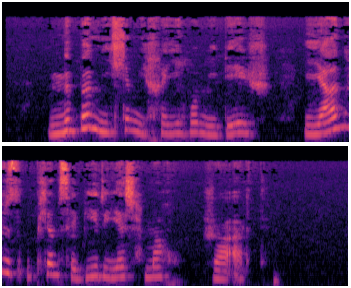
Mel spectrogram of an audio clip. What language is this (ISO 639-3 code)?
kbd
